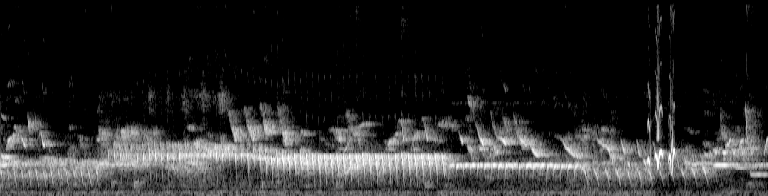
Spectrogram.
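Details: A canary singing at home, loud and clear: rolling rapid trills held on a steady pitch, shifting to a slightly lower trill, then sharp high chirps near the end.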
